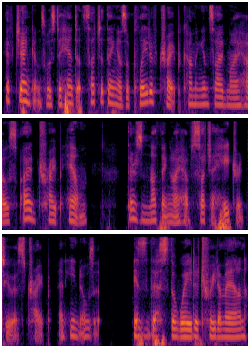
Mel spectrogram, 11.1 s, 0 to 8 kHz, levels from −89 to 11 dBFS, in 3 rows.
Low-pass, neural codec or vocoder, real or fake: 7.2 kHz; none; real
